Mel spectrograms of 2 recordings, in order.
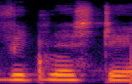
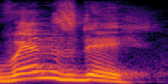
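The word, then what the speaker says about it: Wednesday: word ऊंचा बोलिए सर वेनसडे इटस नॉट विटनेस डे आई थ वेनसडे यस सर वेनसडे और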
